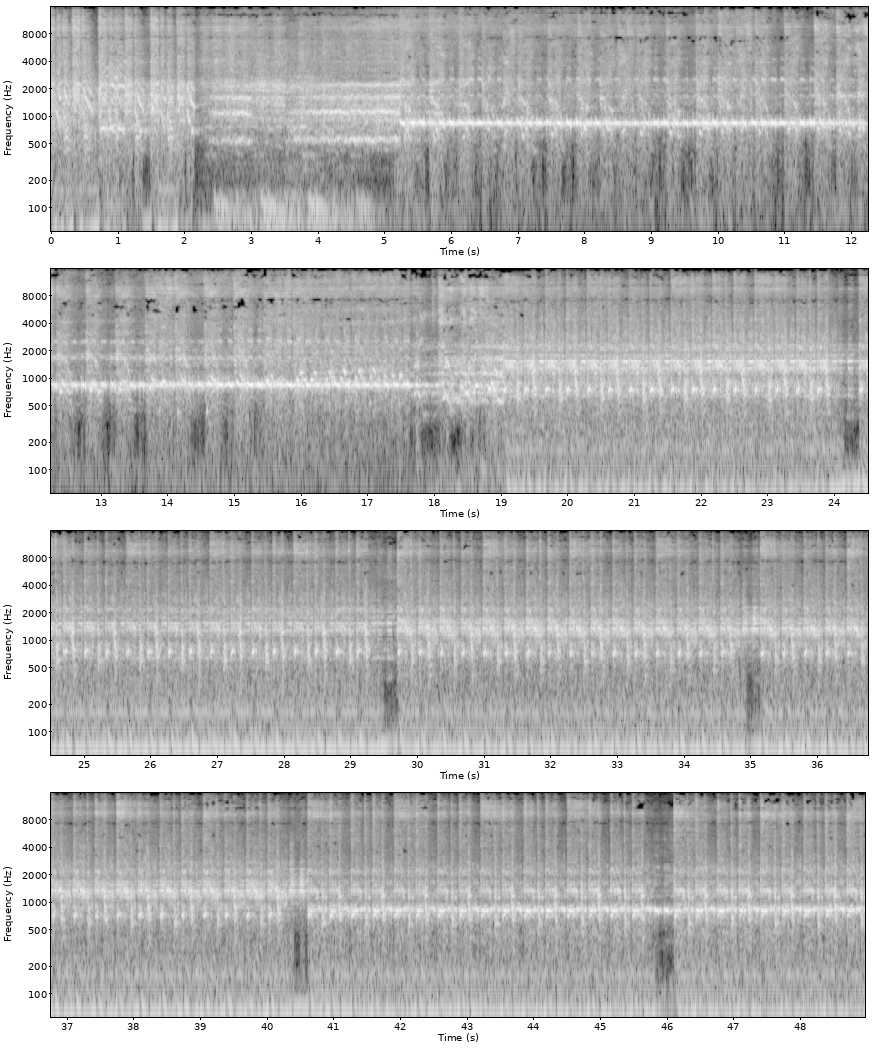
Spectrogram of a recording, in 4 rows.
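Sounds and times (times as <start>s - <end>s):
loud music with steady beat: 0.0s - 48.9s.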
